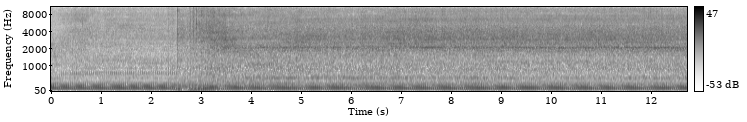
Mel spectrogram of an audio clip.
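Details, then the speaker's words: Cub Cadet zero-turn mower started on choke after an oil and filter change and new primed fuel filters; it catches and settles into a loud, raw, steady bark with no muffling. Loud exhaust, muffler disconnected. "let see let's get it fired up it's going to get really loud for a second"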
